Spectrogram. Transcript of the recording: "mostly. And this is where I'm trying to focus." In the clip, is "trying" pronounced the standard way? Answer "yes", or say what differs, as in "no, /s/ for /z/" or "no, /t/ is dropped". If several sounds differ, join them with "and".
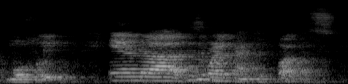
no, /ɹ/ is dropped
